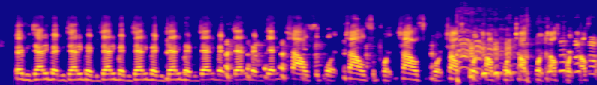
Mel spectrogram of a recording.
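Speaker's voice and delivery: fast, rapid-fire, rattled-off repetition. Showing a warm-up exercise done before acting: said really fast. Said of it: "you say what you don't want really fast".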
